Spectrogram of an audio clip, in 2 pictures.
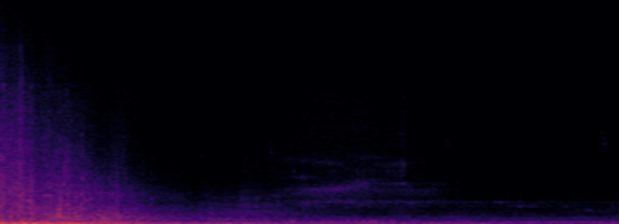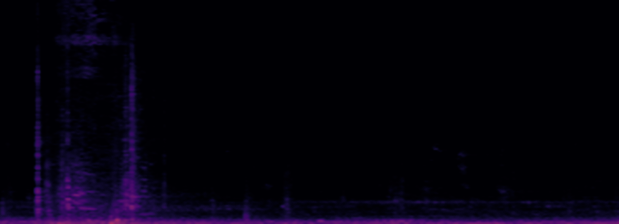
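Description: A Confringo blasting spell explodes in Hogwarts Legacy with a loud burst that rumbles away, followed by a second sharp crack and fading low rumble.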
